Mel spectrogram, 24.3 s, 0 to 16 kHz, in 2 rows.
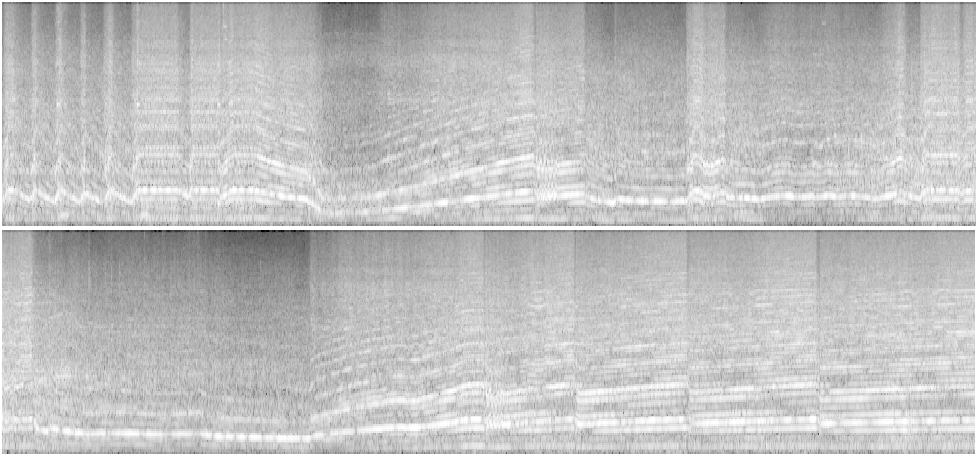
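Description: F1 car engine in F1 2012 screams at high revs, climbing through the gears in repeated rising whines with brief dips at each shift and on braking, loud and continuous with no talking.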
